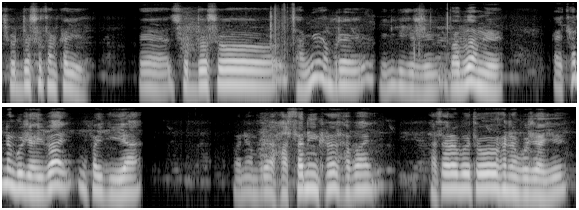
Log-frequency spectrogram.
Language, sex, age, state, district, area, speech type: Bodo, male, 60+, Assam, Kokrajhar, urban, spontaneous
